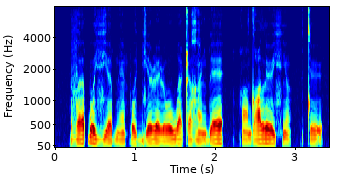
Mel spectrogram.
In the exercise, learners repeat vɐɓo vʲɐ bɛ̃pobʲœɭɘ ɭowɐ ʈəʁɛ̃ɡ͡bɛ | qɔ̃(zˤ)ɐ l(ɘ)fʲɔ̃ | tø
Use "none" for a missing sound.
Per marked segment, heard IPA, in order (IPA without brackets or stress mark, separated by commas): dˤ, ø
